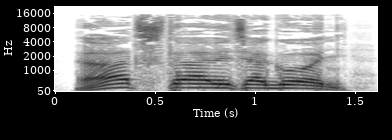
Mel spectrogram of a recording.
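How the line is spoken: Barked. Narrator (Russian): рявкнул я

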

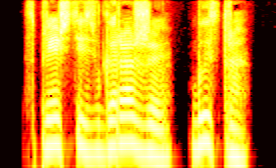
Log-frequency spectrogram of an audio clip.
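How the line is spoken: Through gritted teeth. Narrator (Russian): процедил сквозь зубы он

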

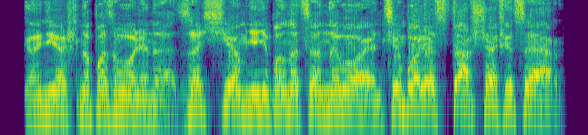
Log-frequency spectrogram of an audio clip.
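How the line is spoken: Loud answer. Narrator (Russian): Ответил я громко

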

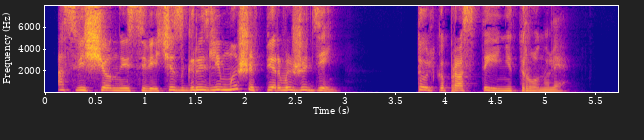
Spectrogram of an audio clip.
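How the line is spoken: Angry growl. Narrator (Russian): Зло рыкнула Файона

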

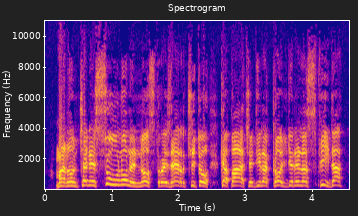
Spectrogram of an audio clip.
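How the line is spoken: Shouting. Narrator (Italian): gridava

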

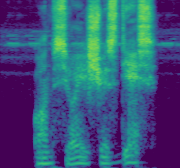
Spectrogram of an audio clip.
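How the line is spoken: Anxious whisper. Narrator (Russian): встревоженно прошептал Спрэн

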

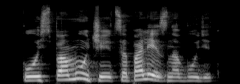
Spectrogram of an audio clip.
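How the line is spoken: Amused snort. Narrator (Russian): фыркнул Радмир, чувствуя, как настроение поднялось

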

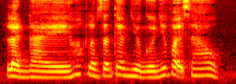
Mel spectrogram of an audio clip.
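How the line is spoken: Sighing question. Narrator (Vietnamese): thở dài hỏi

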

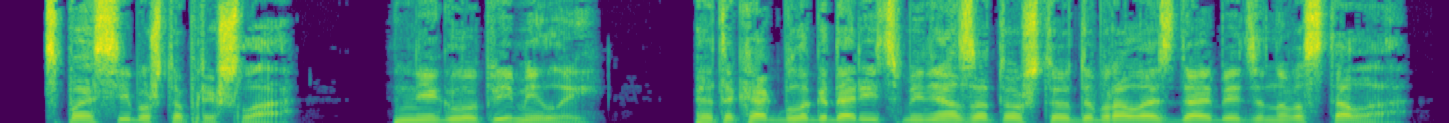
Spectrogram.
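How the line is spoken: Plain. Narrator (Russian): ответила Клара

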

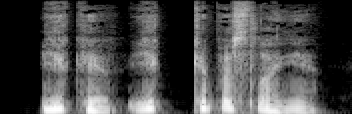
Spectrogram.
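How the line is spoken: Whispered. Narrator (Ukrainian): зашепотіла Бі

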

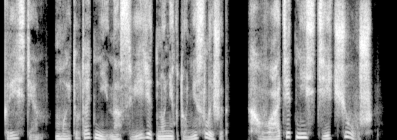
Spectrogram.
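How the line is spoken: Embarrassed hiss. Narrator (Russian): смущенно прошипела я

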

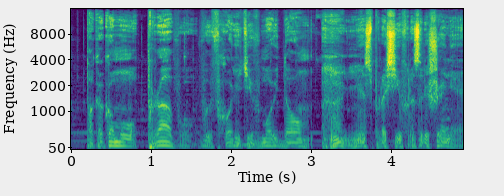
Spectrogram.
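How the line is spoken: Quiet and clear. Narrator (Russian): Говорил он тихо и внятно

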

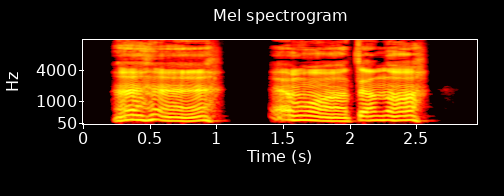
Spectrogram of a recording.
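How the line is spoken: Rat-creature's nasal voice. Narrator (Russian): прогнусавил крысун

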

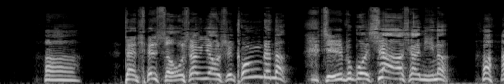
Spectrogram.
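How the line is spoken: Sudden laugh. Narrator (Chinese): 楚留香忽然笑了

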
